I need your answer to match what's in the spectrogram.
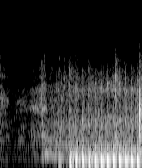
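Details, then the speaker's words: Yamaha Force motorcycle after clearing six stored fault codes: starter engages and lumbers through even compression pulses, labouring rather than spinning briskly, no firing; starter motor turns too slowly even though battery voltage is good. "Jadi muter dinamonya kurang banter tapi padahal tegangan bagus sih"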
